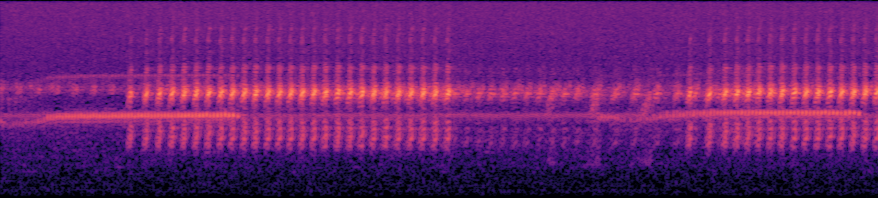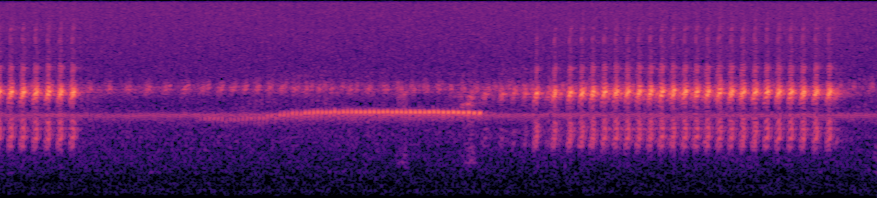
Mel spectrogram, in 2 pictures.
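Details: Tree frogs singing in a pond on a mid-April night in north-east Italy: bursts of rapid, pulsed croaking lasting about three seconds, returning roughly every six seconds, over the steady high trill of mole crickets.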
